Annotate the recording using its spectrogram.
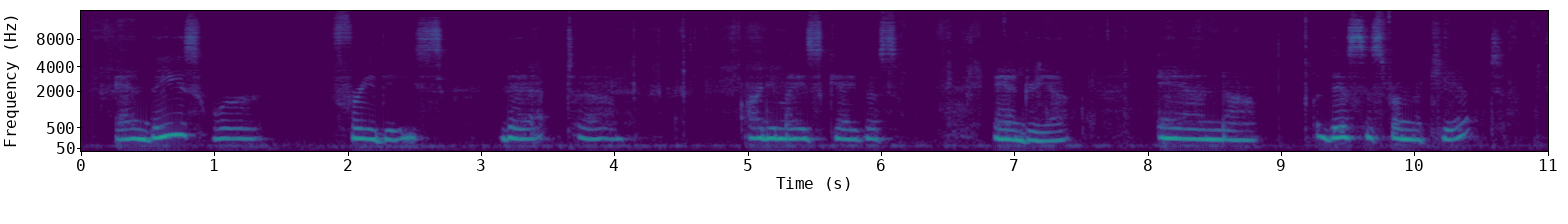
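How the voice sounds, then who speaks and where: A woman with a fairly high, dark and mellow voice talks at a very slow pace, her intonation fairly even and her speech broken by long, frequent pauses. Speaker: junk journal crafter. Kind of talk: craft show-and-tell tutorial. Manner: hesitant, many fillers.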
